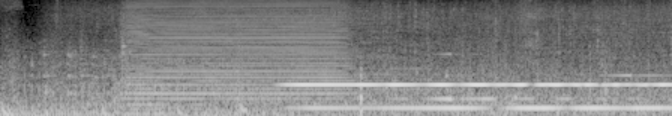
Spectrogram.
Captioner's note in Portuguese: Buzina de navio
